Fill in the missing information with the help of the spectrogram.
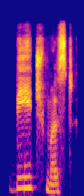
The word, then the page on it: beechmast: Indian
